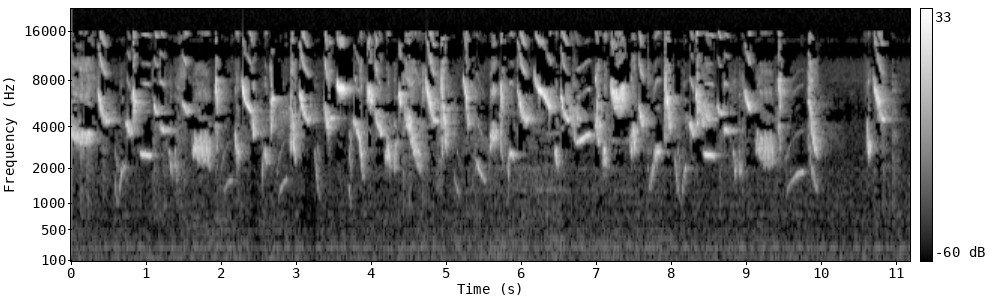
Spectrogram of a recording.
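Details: Singing black-throated laughingthrush, a prized kept bird performing with display movements: long, nonstop stream of loud, piercing whistles and quick slurred notes tumbling over one another, easing briefly near the end; faint low hum behind.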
